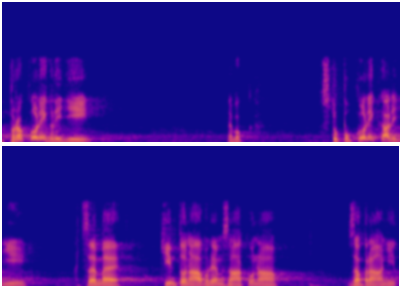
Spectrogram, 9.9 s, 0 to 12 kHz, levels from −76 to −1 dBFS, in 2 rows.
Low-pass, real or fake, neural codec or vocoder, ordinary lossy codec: 7.2 kHz; fake; codec, 16 kHz, 6 kbps, DAC; MP3, 64 kbps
